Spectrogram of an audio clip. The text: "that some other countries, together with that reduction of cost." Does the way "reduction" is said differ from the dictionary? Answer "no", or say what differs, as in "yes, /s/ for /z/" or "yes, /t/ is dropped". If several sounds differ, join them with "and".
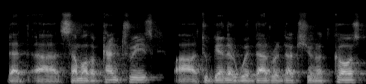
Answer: no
